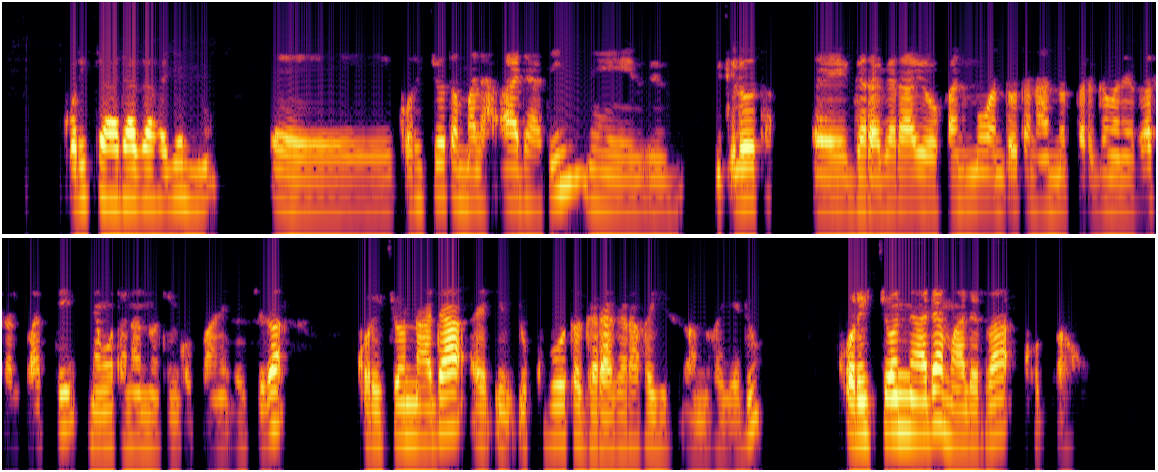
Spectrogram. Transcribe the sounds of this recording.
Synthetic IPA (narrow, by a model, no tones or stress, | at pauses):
kʼɔɾɪt͡ʃːɐaːd̪aːɡaːfɐd͡ʒɛnːɛ | kʼɔɾɪt͡ʃːo̞ːt̪ɐmɐlɐʔaːd̪aːt̪iːn | bɪkʼɪlo̞ːt̪ɐ̥ | ɡɐɾaːɡɐɾaːjo̞ːkaːnɪmːoːwɐnt̪ʼo̞ːt̪ɐnaːnːoːt̪ːɪɐɾɡɐmɐnɪrːaːsɐlpʼaːt̪ːɪnɐmo̞ːt̪ɐnaːnːoːt̪iːŋkʼɔpʼːaːneᶑɛt͡ʃːuːᶑɐ | kʼɔɾɪt͡ʃːo̞ːnːaːd̪aːᶑʊkːʊboːt̪ɐɡɐɾaːɡɐɾaːfɐjːɪsʊᶑaːnd̪ʊfɐjːɐd̪ʊ | kʼɔɾɪt͡ʃːo̞ːnːaːd̪aːmaːlɪrːaːkʼɔpʼːaʔʊ̥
